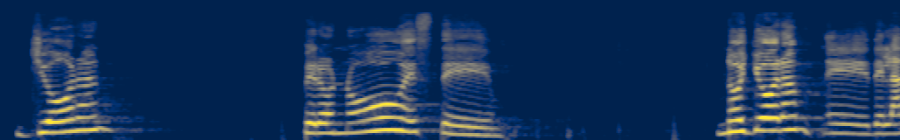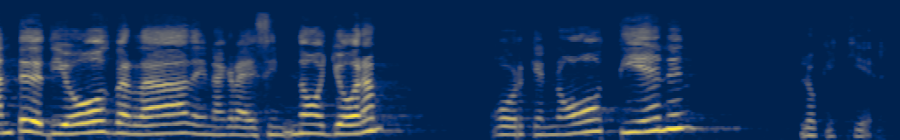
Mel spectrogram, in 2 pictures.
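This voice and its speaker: A woman's voice: high-pitched, fairly bright tone, big-room sound. A woman pastor with a Mexican Spanish accent preaching a sermon, often calling out to the congregation as brothers.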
